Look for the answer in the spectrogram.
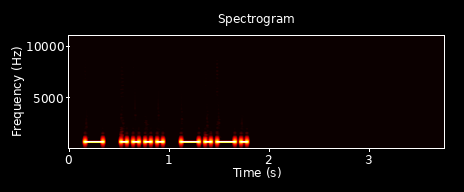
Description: Morse code, heard as a keyed tone, about 20 wpm, 700 Hz. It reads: THC
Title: USA Call Sign Postfixes - 3 Letters 20wpm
